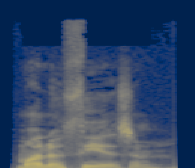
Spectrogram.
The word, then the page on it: monotheism: American English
